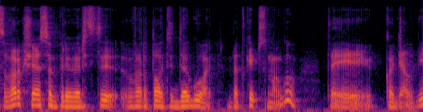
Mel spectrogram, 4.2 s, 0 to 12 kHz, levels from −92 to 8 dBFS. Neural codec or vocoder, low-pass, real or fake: vocoder, 22.05 kHz, 80 mel bands, WaveNeXt; 9.9 kHz; fake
